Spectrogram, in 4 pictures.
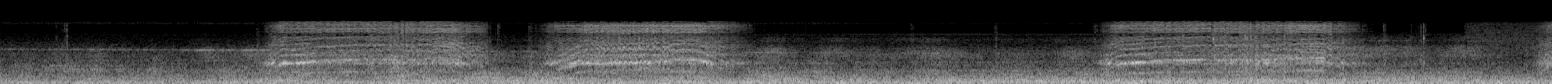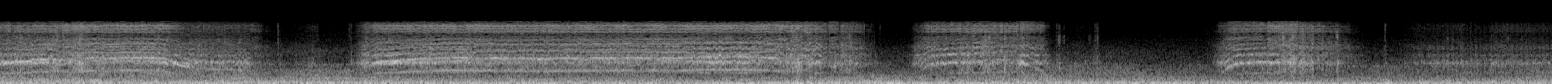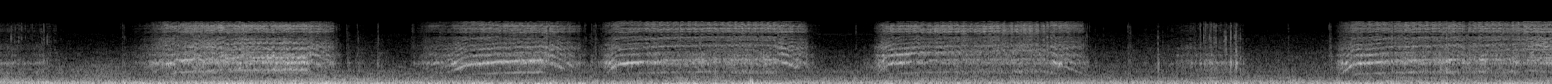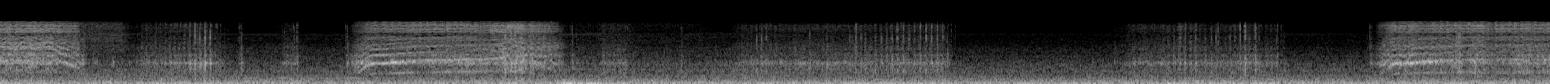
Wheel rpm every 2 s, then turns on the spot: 0, 70, 90, 90, 0, 50, 120, 30, 130, 50, 160, 150, 80, 30, 50, 20, 90, 70, 90, 100, 130, 20, 100, 110, 10, 120, 10, 30, 10, 20, 90.
4-6 30-32 38-40 42-44 48-50 52-60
